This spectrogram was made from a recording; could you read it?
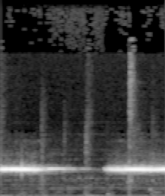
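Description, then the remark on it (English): A fire alarm goes off in an apartment building hallway, sounding a shrill, high-pitched electronic tone that wavers and briefly dips before returning strong, heard over a low background rumble with no one talking. “the fire alarm is going off in Andrew's apartment”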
